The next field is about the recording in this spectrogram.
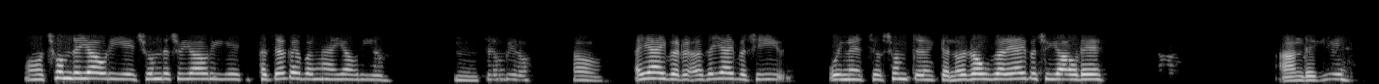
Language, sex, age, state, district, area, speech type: Manipuri, female, 60+, Manipur, Imphal East, rural, conversation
